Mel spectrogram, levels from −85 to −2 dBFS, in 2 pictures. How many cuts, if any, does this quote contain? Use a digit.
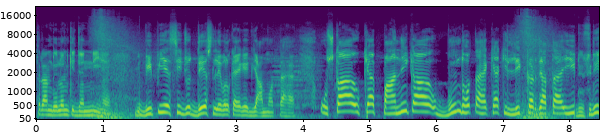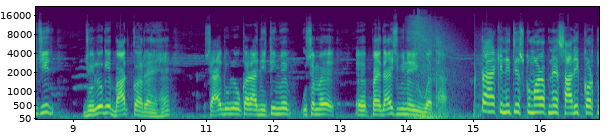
3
